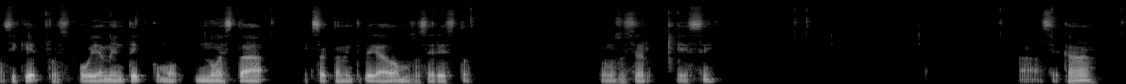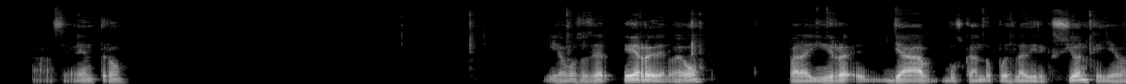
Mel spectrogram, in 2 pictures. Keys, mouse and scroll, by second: 1.0-1.5 shift+scroll down 5, 1.5-2.6 middle drag, 3.1-5.3 drag, 7.0 s, 8.3 click, 8.7-9.7 middle drag, 10.4 click, 11.6 click, 12.4-15.8 middle drag, 15.9-16.3 scroll up 2, 16.5-18.2 shift+middle drag, 18.5 r, 19.8 click, 20.6-21.6 drag, 21.7 middle click.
